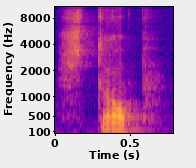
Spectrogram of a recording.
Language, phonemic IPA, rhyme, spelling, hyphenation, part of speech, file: Dutch, /strɔp/, -ɔp, strop, strop, noun, Nl-strop.ogg
- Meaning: 1. a noose 2. hanging (execution) 3. bad luck, loss 4. a loop 5. a rascal, brat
